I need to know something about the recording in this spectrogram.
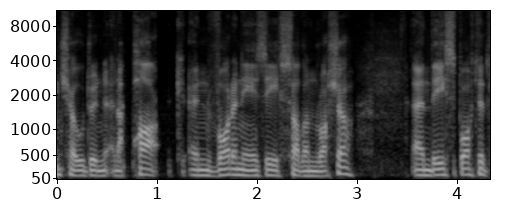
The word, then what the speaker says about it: Voronezh: Okay, your third pick, and I'm probably going to butcher the name here of Voronezh. Is that Did I say that right? Yeah, I would say Voronezh, but you know, I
